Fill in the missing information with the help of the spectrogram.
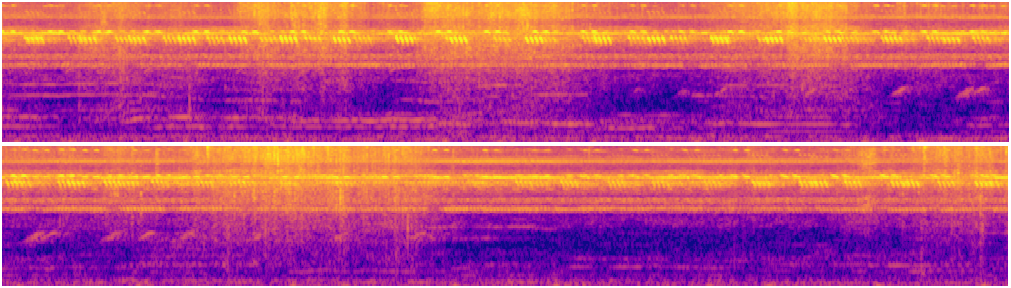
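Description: Crickets chirping steadily in the grass, an even, rapid pulse several times a second, with a few faint short rising chirps about halfway through.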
